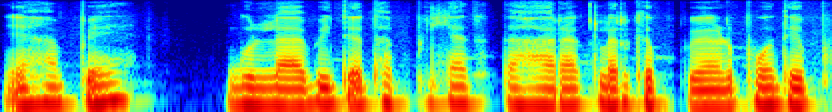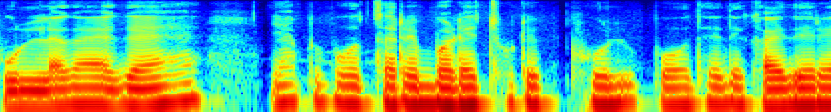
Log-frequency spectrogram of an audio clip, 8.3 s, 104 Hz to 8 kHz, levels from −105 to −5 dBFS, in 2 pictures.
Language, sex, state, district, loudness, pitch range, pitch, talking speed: Hindi, male, Jharkhand, Palamu, -18 LUFS, 130-145 Hz, 135 Hz, 195 wpm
